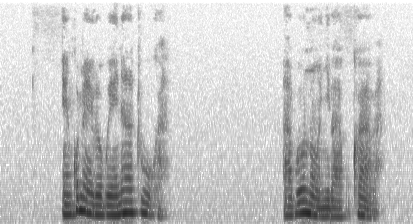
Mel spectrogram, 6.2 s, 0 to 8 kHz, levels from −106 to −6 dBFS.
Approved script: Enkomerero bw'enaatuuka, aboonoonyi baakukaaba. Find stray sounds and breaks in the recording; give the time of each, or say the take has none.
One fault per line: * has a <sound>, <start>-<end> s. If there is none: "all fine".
all fine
